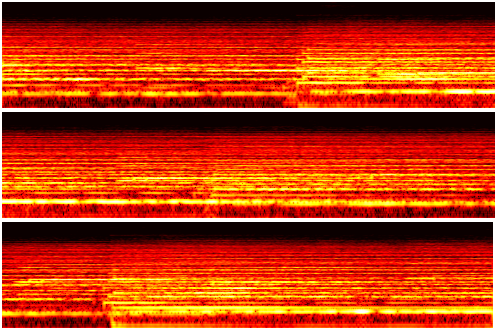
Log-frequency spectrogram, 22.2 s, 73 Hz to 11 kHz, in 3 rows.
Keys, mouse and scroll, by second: 12.9 a, 15.0 z, 17.6-18.5 typing, 18.7 Return.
